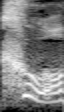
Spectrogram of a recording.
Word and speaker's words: Cuil: for coming in so talk to us about cool that's how it's pronounced and spelled c-u-i-l and why is there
